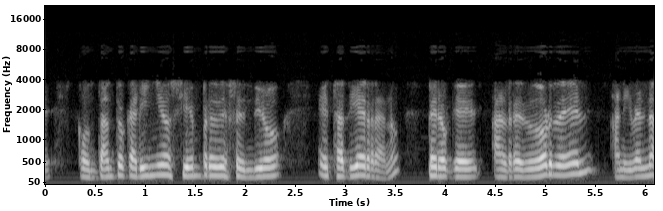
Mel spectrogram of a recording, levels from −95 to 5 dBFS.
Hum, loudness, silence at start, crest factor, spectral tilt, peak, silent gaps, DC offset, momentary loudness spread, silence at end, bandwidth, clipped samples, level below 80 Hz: none; -20 LUFS; 0 s; 16 dB; -8.5 dB/octave; -4 dBFS; none; under 0.1%; 12 LU; 0 s; 4 kHz; under 0.1%; -66 dBFS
